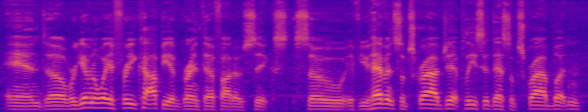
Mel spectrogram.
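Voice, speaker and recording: A man's voice: fairly low pitch, a little fast, a little mellow. Stuffy-nosed laid-back man. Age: adult with children. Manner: laid-back, rambling, swears casually. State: congested, recovering from flu. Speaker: live music review host. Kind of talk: casual live stream chat.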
